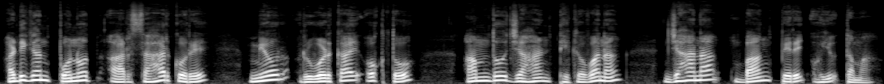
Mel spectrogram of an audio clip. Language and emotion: Santali, neutral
